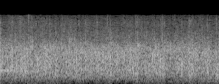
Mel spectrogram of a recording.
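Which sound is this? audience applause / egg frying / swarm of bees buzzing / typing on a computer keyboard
audience applause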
